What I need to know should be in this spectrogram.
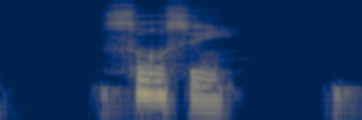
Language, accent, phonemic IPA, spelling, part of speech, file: English, Australia, /ˈsoːsi/, saucy, adjective, En-au-saucy.ogg
- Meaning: 1. Similar to sauce; having the consistency or texture of sauce 2. Impertinent or disrespectful, often in a manner that is regarded as entertaining or amusing; smart 3. Impudently bold; pert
